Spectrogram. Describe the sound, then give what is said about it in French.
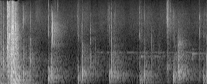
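A church door creaks and thumps open, then a woman's hard heel footsteps click at a steady, unhurried pace, about five sharp steps in an otherwise quiet space. “Il fut interrompu par le grincement de la porte, les bruits de talons.”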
